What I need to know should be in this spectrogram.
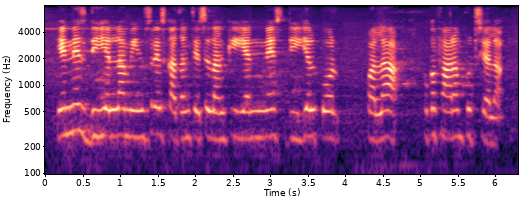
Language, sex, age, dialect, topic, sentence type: Telugu, female, 56-60, Southern, banking, statement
